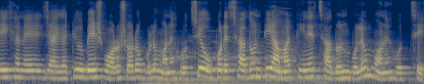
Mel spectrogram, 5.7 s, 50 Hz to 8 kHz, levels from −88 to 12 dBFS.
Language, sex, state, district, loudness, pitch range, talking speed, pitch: Bengali, female, West Bengal, Paschim Medinipur, -16 LUFS, 185-220 Hz, 170 wpm, 210 Hz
